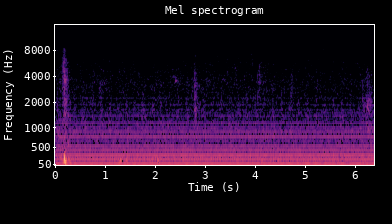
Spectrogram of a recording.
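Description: Steady electrical mains hum picked up by the meeting room's podium microphone system, with one brief low thump just after the start.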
